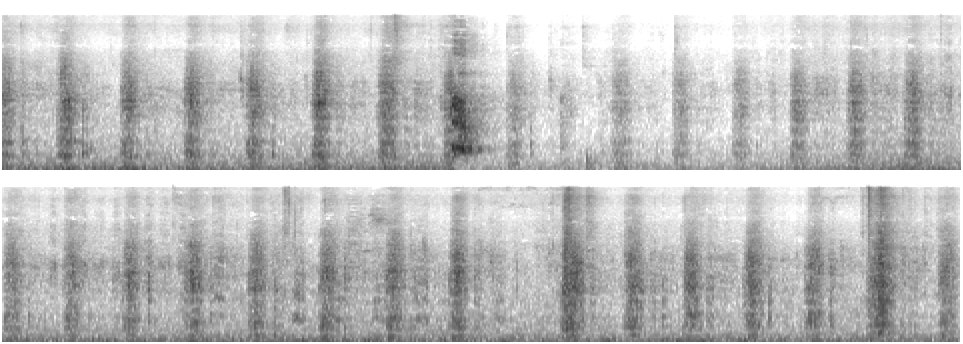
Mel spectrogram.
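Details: Panting of an XL American Bully during a spring pole workout: fast, breathy puffs roughly two per second, fairly even, with one louder gasp early on and a brief pause before the rhythm resumes.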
